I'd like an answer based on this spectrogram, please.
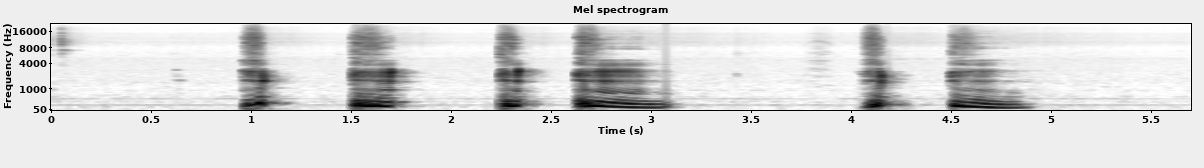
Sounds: Throat clearing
